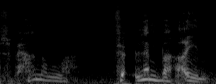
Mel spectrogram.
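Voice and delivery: softly, almost under the breath; hushed musing. Retold or imitated. Friend marvelling at the sheep, hushed. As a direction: murmur it in quiet wonder.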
